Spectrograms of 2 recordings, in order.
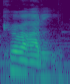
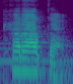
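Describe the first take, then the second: First: The word ends in an 'ee' vowel. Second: The word ends in a short 'eh' vowel. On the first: The speaker calls it wrong. "not karate" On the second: The speaker calls it right. "it should be karate"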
